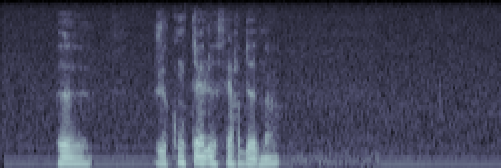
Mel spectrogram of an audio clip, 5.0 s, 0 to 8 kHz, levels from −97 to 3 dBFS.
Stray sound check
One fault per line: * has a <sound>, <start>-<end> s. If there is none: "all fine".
all fine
